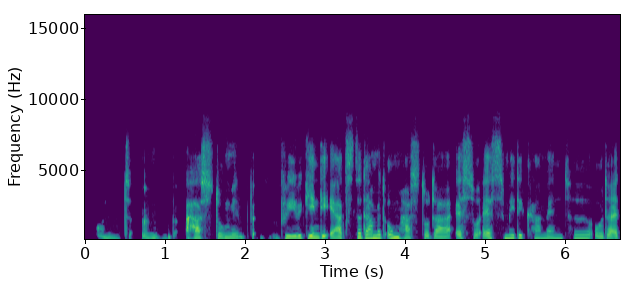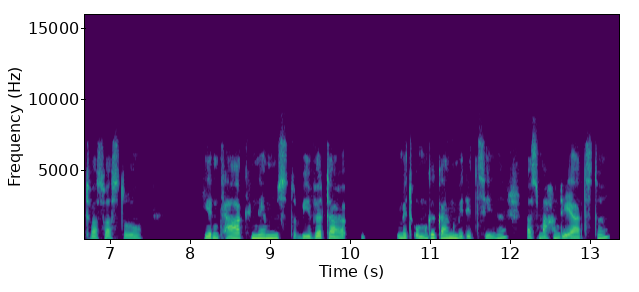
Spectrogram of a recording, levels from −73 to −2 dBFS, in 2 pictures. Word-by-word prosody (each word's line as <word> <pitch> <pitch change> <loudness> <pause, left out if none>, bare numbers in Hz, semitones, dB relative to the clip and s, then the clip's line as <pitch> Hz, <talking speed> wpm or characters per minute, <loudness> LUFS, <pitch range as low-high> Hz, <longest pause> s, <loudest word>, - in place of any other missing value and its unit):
Und, 160 +2 -7
ähm, 175 +3 -4 0.3
hast 175 0 +4
du 170 - 0
mit 160 0 -2 0.3
wie 175 -1 +1
gehen 180 -1 +5
die 170 - +4
Ärzte 145 - +3
damit 225 -2 +3
um? 235 0 +4
Hast 175 -1 -1
du 170 - +1
da 150 -1 +3
SOS-Medikamente 190 +4 -1
oder 175 -4 +2
etwas, 160 -1 -1
was 160 -3 -2
du 155 0 -5 0.7
jeden 170 +1 0
Tag 185 +6 +1
nimmst? 210 0 +1
Wie 170 0 -2
wird 170 0 +2
da 160 -1 +2 0.6
mit 170 -3 -2
umgegangen 215 +7 +1
medizinisch? 170 - -5
Was 155 +2 -2
machen 170 +2 -2
die 155 - -1
Ärzte? 215 - -1
175 Hz, 145 wpm, -25 LUFS, 160-205 Hz, 0.7 s, gehen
